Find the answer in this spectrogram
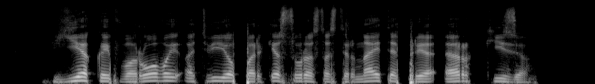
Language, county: Lithuanian, Šiauliai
